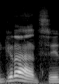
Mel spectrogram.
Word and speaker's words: grazie: Grazie, grazie.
